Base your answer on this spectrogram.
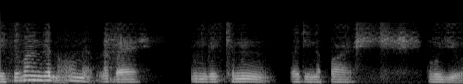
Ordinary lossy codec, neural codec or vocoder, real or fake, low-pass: none; codec, 16 kHz, 0.4 kbps, LongCat-Audio-Codec; fake; none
